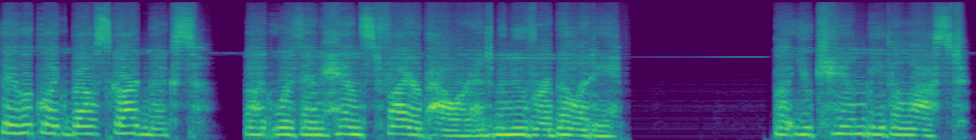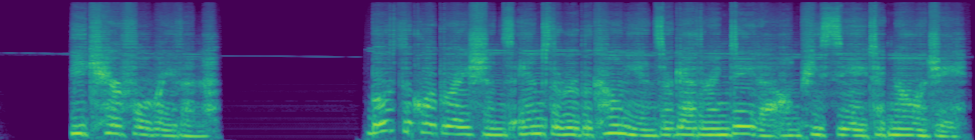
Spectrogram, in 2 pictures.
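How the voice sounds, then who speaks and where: A woman playing a gentle, disembodied female mission operator in a video game, earnest and composed, with clearly enunciated tactical callouts. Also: lowish voice, normal speed, recorded from a distance, natural voice, low-quality recording. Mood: soft, earnest. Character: gentle disembodied female voice guiding a mercenary pilot.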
